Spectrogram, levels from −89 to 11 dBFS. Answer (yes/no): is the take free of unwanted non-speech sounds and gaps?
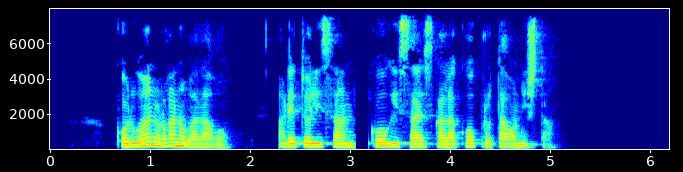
no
